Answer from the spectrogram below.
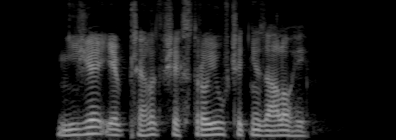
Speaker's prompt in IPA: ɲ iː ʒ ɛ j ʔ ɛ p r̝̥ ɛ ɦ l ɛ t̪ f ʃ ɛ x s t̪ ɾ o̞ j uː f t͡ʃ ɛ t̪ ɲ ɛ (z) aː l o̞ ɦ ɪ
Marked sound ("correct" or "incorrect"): correct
